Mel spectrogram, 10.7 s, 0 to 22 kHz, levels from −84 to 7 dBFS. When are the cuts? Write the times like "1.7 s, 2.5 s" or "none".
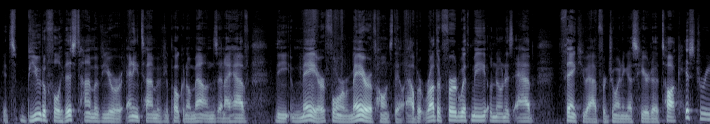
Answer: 0.9 s, 2.5 s, 7.3 s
